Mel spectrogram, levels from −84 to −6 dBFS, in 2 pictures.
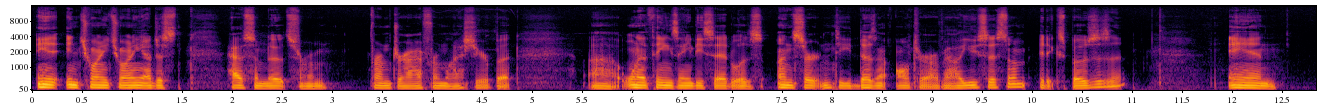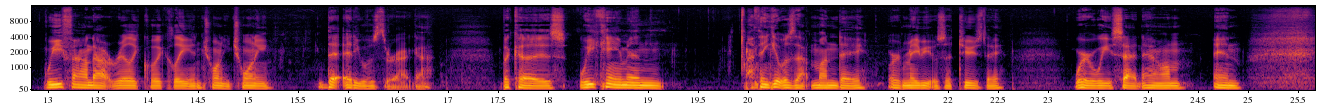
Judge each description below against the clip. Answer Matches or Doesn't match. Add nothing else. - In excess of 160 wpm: Doesn't match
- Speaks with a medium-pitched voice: Doesn't match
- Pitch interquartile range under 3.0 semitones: Matches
